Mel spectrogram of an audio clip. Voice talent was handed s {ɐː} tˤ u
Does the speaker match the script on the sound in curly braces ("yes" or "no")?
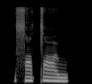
no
